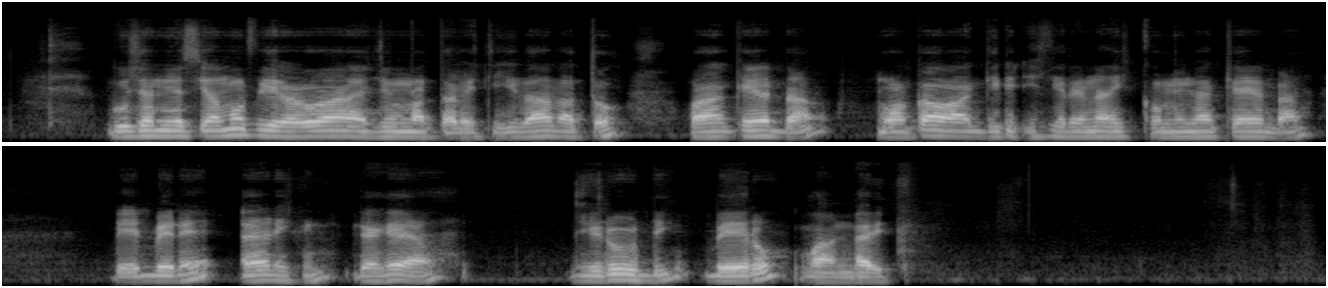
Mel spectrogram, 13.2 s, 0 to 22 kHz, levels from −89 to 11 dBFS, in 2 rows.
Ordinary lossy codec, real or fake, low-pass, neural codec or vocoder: none; fake; 14.4 kHz; codec, 32 kHz, 1.9 kbps, SNAC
